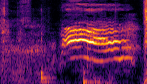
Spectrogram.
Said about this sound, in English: Did you hear that? Yeah, the box meows at you. That's cool.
